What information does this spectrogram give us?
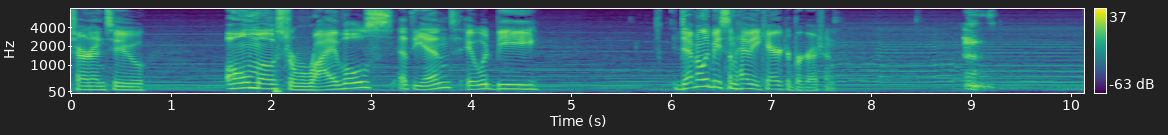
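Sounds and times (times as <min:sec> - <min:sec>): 
speech: 0:00.0 - 0:00.9, 0:01.6 - 0:04.8, 0:06.0 - 0:07.8, 0:08.9 - 0:09.2
suppressed cough: 0:09.0 - 0:09.2.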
